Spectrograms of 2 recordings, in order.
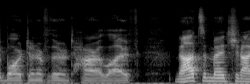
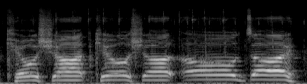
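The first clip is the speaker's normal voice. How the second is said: excited; 8 semitones higher, 4 dB louder, much slower than usual. Real, not acted. Finishing off the enemy.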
